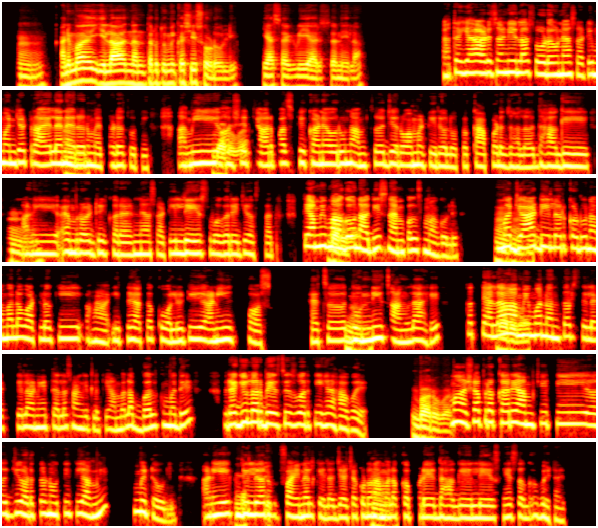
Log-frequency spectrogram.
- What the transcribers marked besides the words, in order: tapping; other background noise; in English: "रेग्युलर बेसिसवरती"
- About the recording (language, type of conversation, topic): Marathi, podcast, हा प्रकल्प तुम्ही कसा सुरू केला?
